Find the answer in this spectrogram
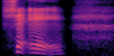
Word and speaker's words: She'e: So it's pronounced, this is the way it's supposed to be pronounced. She'e.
